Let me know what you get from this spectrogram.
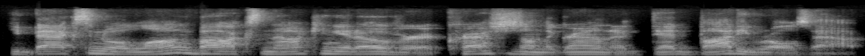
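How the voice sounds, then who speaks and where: A man's voice: medium pitch, fairly quick, a bit bright. A man narrating stage directions at a comedy table read, matter-of-fact and descriptive.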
